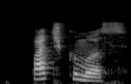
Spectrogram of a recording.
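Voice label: "пач кымӧс", Komi, female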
